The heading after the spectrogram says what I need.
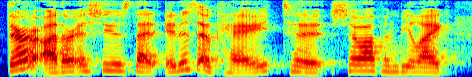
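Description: A woman's voice: medium pitch, brisk, gravelly. A woman speaking as a podcast guest in casual interview conversation, articulate and reflective. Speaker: podcast guest, content creator.

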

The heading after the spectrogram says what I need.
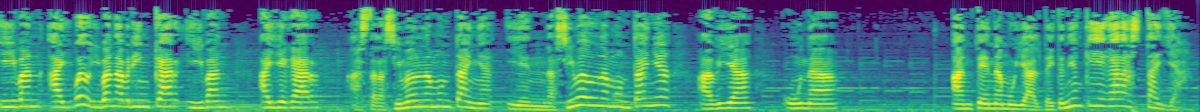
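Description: Brief: animated coach, very high voice, spinning a motivational fable. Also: male voice, normal speed, soft background music. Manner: animated, repetitive storyteller. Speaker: motivational coach and podcast host. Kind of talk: motivational storytelling.

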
